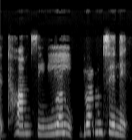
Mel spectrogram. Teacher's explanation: ಧ್ವಂಸಿನಿ ಇಸ್ ಮಹಾಪ್ರಾಣ like ಧನ ಧರಣಿ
